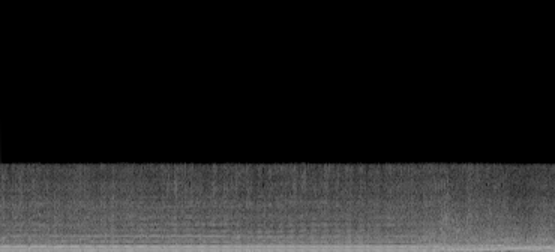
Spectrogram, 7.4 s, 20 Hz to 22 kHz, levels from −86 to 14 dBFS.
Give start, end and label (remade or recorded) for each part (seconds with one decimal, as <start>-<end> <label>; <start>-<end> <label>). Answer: 0.0-0.5 recorded; 0.5-2.2 remade; 2.2-4.9 recorded; 4.9-5.8 remade; 5.8-7.4 recorded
